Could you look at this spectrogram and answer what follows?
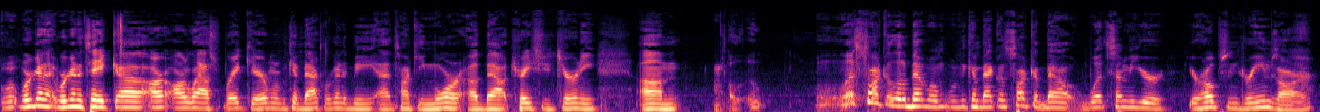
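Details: Adult male radio host; typical speech.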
